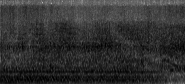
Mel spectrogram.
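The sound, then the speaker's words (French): A loud, steady roar of giant wind fans starting up to make a strong wind that shakes trees, a dense low mechanical drone with a propeller-like throb that holds constant and eases slightly near the end. “Des ventilateurs géants entrent à présent en action.”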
